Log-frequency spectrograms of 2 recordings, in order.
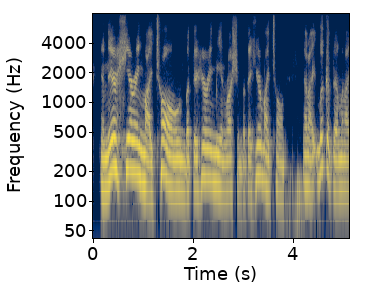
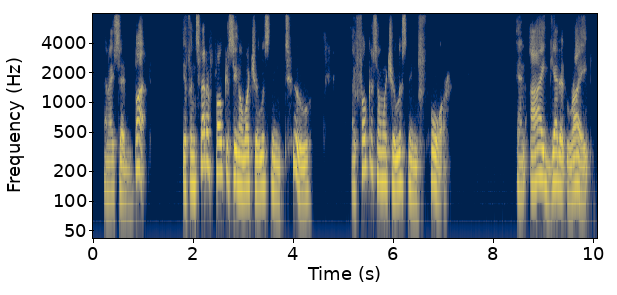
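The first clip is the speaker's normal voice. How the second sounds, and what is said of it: Smooth public radio announcer voice. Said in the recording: “I switched to my FM NPR voice, my tone.”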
